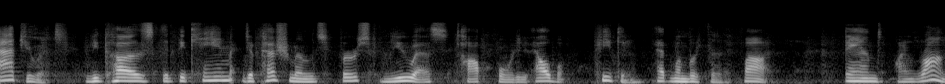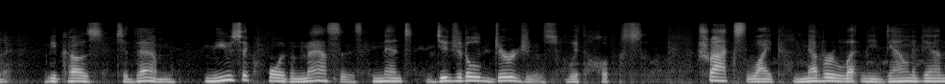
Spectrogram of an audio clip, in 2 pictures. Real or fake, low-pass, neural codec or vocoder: fake; 7.2 kHz; codec, 16 kHz, 1 kbps, FunCodec, trained on Chinese and English, 50 frames a second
